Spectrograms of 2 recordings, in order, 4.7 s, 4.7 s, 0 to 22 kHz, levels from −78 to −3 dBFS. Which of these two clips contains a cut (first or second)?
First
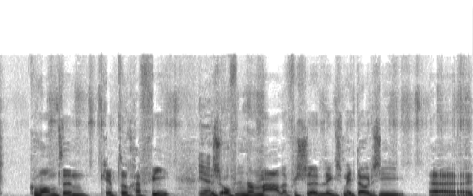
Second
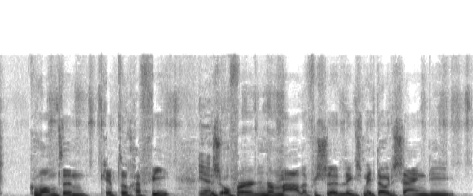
first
